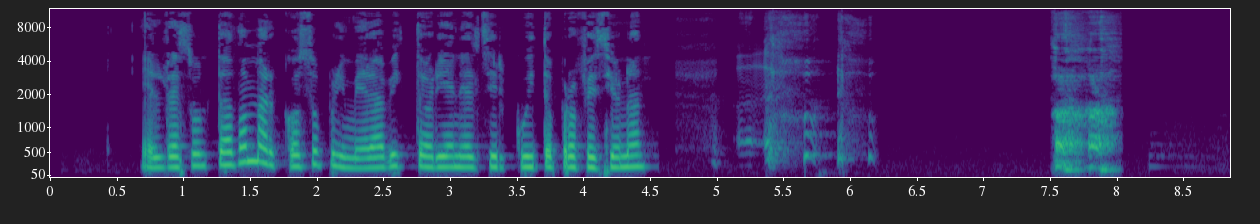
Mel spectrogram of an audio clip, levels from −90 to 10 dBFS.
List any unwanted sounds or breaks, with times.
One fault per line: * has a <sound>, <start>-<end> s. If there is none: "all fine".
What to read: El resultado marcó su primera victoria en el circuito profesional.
* has a cough, 4.7-6.2 s
* has a laugh, 7.5-8.1 s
